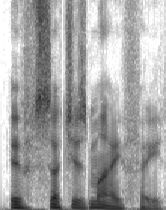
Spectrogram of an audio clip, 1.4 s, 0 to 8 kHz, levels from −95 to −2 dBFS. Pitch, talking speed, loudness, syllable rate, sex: 95 Hz, 215 wpm, -18 LUFS, 4.1 syllables/s, male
